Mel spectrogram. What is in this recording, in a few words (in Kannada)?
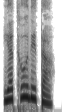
"ಯಥಾತಥ", kannada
